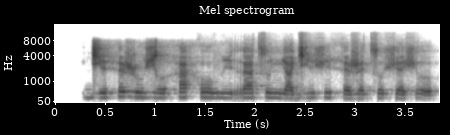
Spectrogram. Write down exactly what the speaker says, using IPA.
d͡ʑ e h ɛ ʐ u ʑ ɤ h a h o v i r a t͡s o ɲ a d͡ʑ i ʃ i h ɛ ʐ ɛ t͡s o ʃ ɛ ʃ ɤ

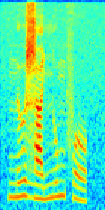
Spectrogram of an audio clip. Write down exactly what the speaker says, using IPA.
n ɯ ɮ a ɲ u m f o

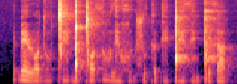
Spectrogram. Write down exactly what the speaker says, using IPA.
ɓ ɛ ɹ ɔ dʱ ɔ̤ ǀ ɛ̤ ɡ͡ǃ u ǀ ɔ θ ɔ̤ ð ɛ̤ χʷ ɛ̤ ɡ sʷ ə k ə k ɛ̤ ǃ ɛ̤ θ ɛ̤ ɡ ǃ ɪ θ a

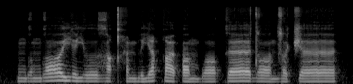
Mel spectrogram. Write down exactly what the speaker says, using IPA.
ŋ ɡ ɔ ŋ ɡ ɔː j ɪ j ʊː ɣ ɒ qʰ ɪ m b ɪ j i q ʊː ʔ ɒ m b ɔː k ɜː d ɔː n z ɔ t͡ʃ ɜː

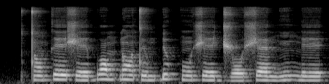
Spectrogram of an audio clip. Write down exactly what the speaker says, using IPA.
t ɔ̃˨ k e˧ ʃ e˨ b ɔ˦˨ m ɗ ɔ̃˧ t ɨ˨ m ɗ ɨ˦ kʷ ũ˧ ʃ e˧ d͡ʒ oː˨ ʃ ɛ˦˨ ŋ ĩ˦ ŋ e˧

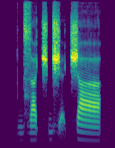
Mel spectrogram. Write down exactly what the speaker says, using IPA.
d͡z a t͡ʃ d͡ʒ ɛ̰ t͡ʃ a

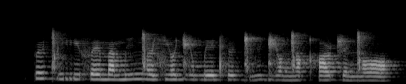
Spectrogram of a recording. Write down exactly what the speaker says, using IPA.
p ø ɡ͡ǀ i rʲ e f ɛ m a m i ŋ͡ǀ œ sʲ ɔ d͡ʑ o m e tʰ ø ɡ͡ǀ y d͡ʑ ɔ ŋ͡ǀ œ qʰ ɔ ʈ͡ʂ ɛ ŋ͡ǀ ɔ

